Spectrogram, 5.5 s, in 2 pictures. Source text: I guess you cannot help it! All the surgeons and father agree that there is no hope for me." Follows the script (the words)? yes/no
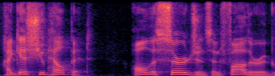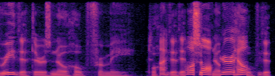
no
